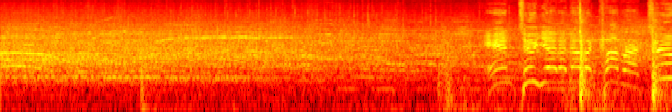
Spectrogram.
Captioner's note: applause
